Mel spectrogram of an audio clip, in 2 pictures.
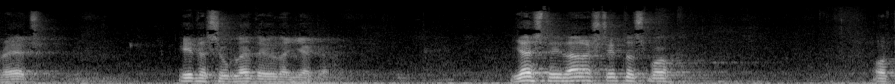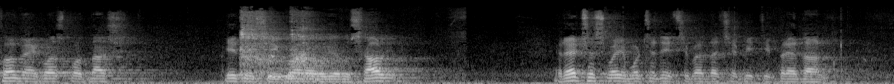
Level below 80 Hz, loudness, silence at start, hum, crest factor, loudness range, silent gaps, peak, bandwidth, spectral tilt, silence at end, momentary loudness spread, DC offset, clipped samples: -34 dBFS; -20 LUFS; 0 s; none; 20 dB; 5 LU; none; -2 dBFS; 16 kHz; -5 dB/octave; 0 s; 23 LU; 0.6%; under 0.1%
